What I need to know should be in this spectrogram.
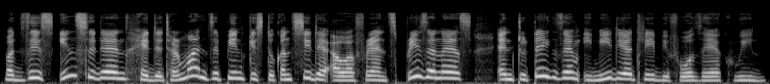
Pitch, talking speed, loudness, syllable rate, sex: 245 Hz, 155 wpm, -17 LUFS, 5.0 syllables/s, female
